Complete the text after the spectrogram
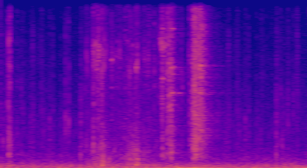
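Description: A rifle clicks and rattles as it is loaded.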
